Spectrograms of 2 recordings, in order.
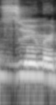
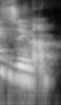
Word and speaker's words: Zoomer: Now, I have to spell it because as an Australian living in the US, I say Zoomer. But you guys would say Zoomer, which is Z-O-O-M-E-R. And even if I try to pronounce it, it doesn't come out right.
